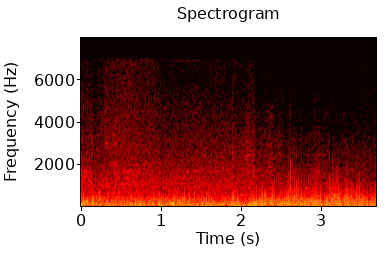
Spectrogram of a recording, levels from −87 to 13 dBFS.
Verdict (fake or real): real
